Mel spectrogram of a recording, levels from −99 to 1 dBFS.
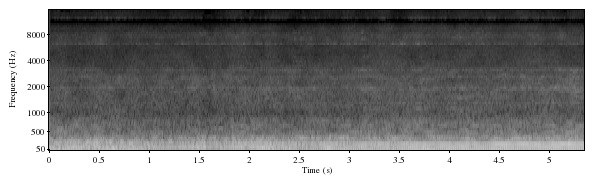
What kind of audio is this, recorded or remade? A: remade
